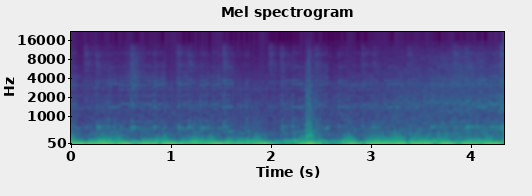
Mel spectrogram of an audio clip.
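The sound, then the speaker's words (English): Low, steady engine rumble of an SUV driving along a street, a continuous drone with no clear rise or fade. “It drives past the young woman in the yellow t-shirt.”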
